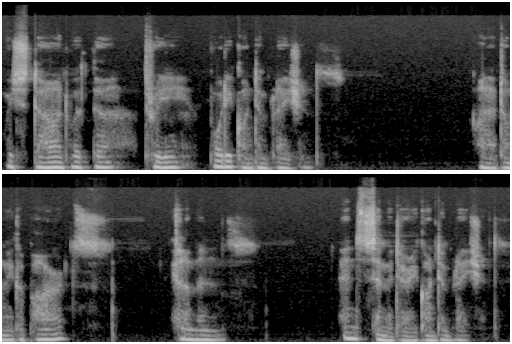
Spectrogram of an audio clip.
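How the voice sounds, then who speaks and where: A man guides a meditation in a very dark, mellow voice. His delivery is calm and slow, in short phrases separated by long pauses. The tone is soft and breathy, with a husky edge. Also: mid-range voice. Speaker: meditation teacher guiding a practice.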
